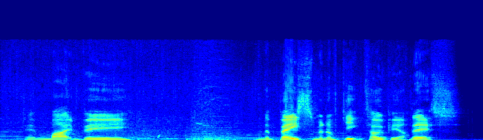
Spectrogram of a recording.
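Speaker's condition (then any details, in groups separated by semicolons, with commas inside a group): No condition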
